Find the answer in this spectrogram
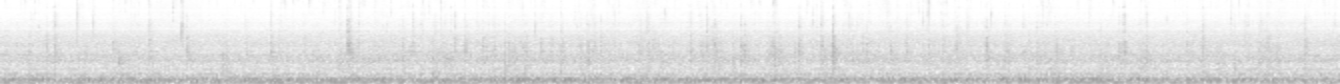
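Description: Heavy rain falling steadily, a dense even hiss with a low rumble under it, and many small sharp ticks of drops striking close by.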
